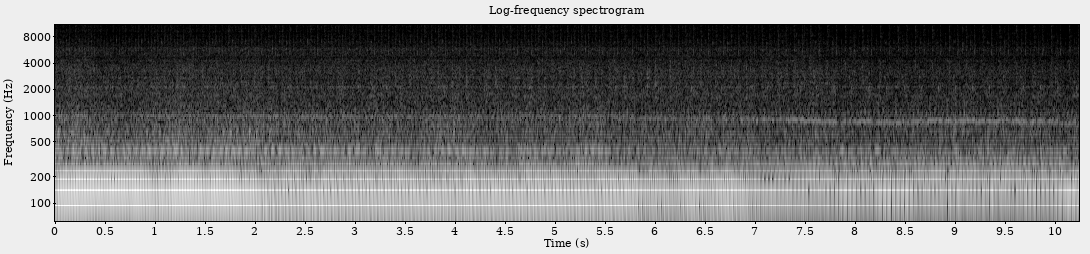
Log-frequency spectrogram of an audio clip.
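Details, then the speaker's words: Ford Escort GT idling just after swapping to a BP4W head (original head pulled for a stripped plug hole): steady even low drone, no ticking or clatter, much quieter than before; swap judged a success, timing not yet set. "that is so much quieter if the solid lifters in there well anyways we'll call that a success"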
